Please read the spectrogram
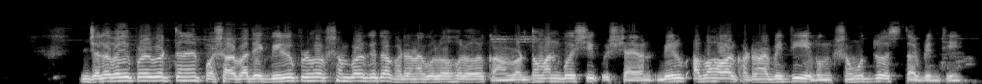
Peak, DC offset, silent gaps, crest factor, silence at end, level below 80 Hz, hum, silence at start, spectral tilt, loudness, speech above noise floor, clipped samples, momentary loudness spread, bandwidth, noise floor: -2 dBFS; under 0.1%; none; 10 dB; 0.1 s; -52 dBFS; none; 0.55 s; -7.5 dB/octave; -12 LUFS; 37 dB; under 0.1%; 5 LU; 7.2 kHz; -48 dBFS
